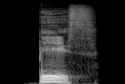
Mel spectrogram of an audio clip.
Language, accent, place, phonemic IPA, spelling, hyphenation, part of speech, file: German, Germany, Berlin, /ˈbɛːs/, Baisse, Bais‧se, noun, De-Baisse.ogg
- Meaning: bear market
